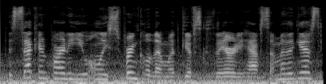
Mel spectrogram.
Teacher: she says 'cause instead of because. This is very casual English and quite common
